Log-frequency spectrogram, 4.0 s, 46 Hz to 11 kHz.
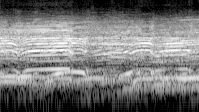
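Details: Hereford and Careta calves, male and female, penned together as sale lot 9, mooing over one another in a dense, continuous chorus of harmonic bellows, several rising then falling in pitch, with no quiet moments.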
